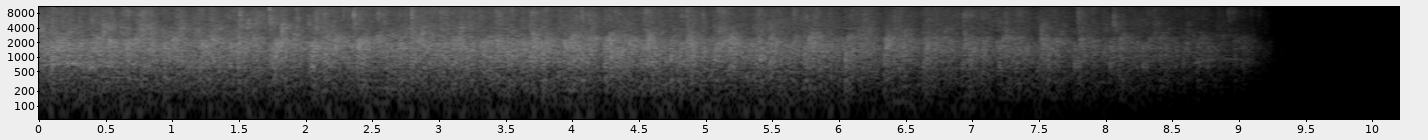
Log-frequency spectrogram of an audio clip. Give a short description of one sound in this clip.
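An audience applauds loudly, then fades away.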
